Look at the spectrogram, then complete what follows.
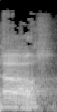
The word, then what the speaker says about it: Tso: As I understand it, the T is silent. General Tso's.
